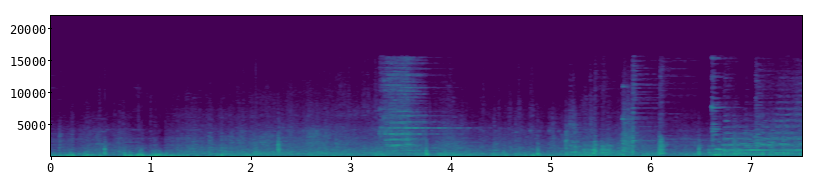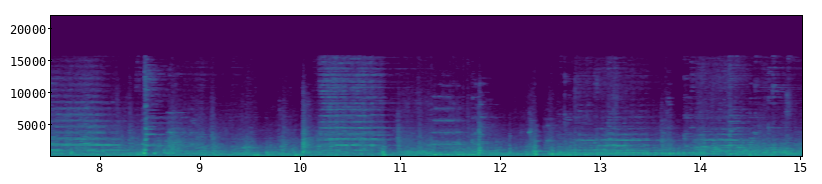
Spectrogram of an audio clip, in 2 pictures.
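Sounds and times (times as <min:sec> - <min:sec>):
train wheels clicking over rails: 0:00.0 - 0:15.0
high wheel squeal: 0:03.3 - 0:04.3, 0:06.6 - 0:08.7, 0:10.2 - 0:11.6, 0:12.6 - 0:14.6.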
